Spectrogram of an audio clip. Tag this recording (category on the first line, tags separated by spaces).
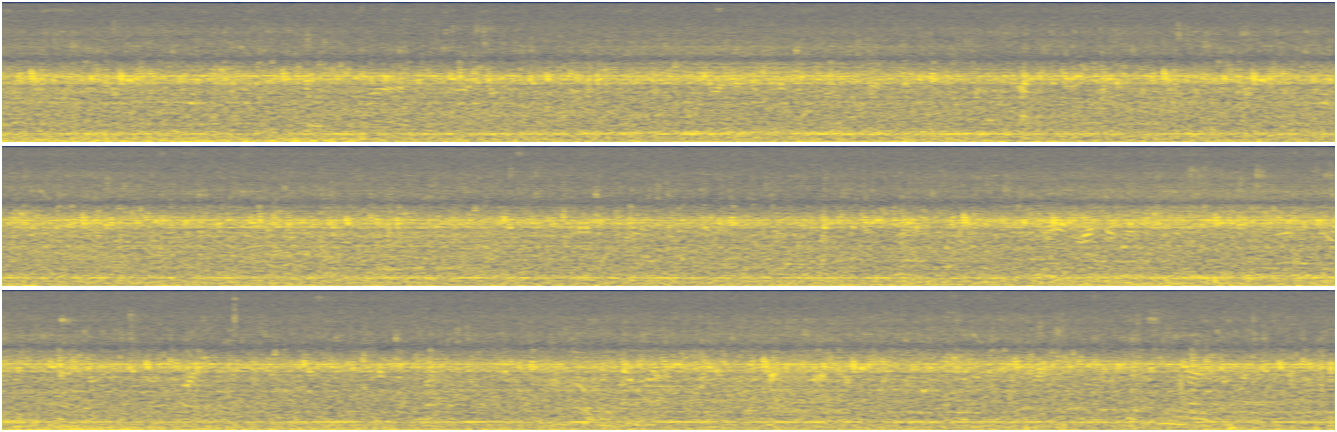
Soundscapes > Nature
weather-data natural-soundscape raspberry-pi sound-installation phenological-recording nature Dendrophone data-to-sound artistic-intervention field-recording soundscape alice-holt-forest modified-soundscape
